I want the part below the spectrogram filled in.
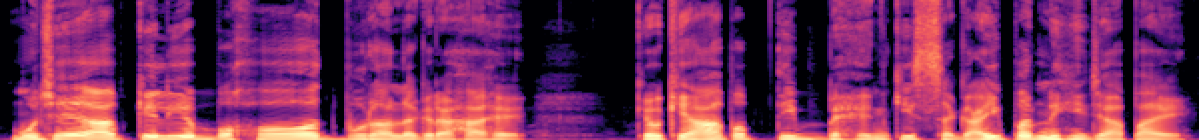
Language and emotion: Hindi, sad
